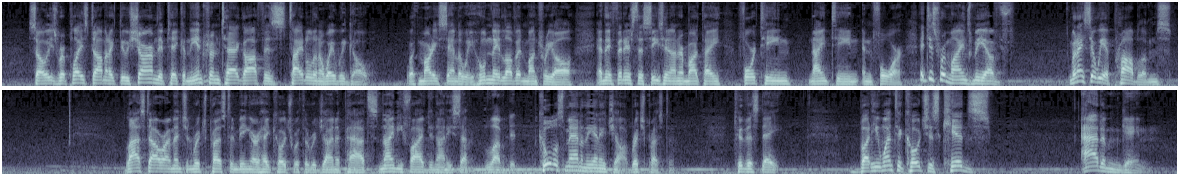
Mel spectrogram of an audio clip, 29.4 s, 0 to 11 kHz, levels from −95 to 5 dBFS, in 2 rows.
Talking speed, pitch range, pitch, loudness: 175 wpm, 95-120 Hz, 105 Hz, -20 LUFS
